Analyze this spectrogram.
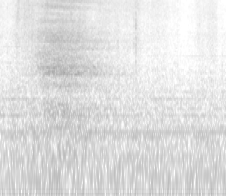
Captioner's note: none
